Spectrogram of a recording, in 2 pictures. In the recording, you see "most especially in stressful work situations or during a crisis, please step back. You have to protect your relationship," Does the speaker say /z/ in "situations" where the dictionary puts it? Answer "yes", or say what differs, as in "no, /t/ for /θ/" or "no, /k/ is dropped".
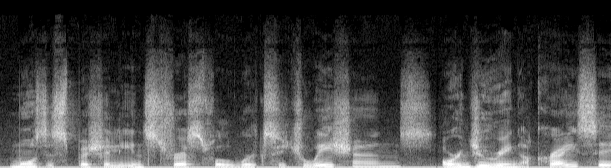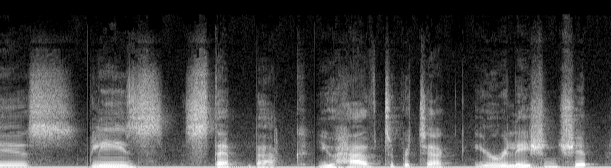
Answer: no, /s/ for /z/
